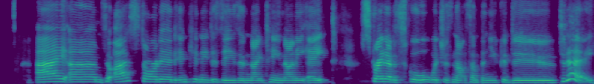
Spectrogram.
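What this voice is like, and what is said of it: Southern American accent. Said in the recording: “I'm in the South, obviously by my accent”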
